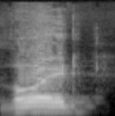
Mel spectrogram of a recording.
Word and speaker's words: Lhuyd: have from incredible scholars such as Edward Lloyd. His last name is spelled Llhuyd, and he wrote a lexicon that I'll send you when we're done.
